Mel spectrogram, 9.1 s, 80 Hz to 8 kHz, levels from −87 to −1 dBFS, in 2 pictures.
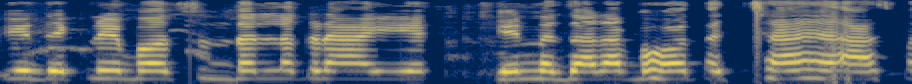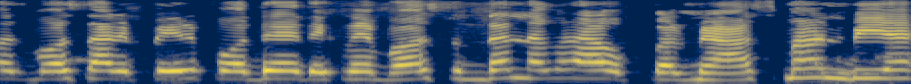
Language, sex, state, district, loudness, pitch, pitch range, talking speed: Hindi, female, Bihar, Purnia, -14 LUFS, 275 Hz, 265-285 Hz, 210 wpm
